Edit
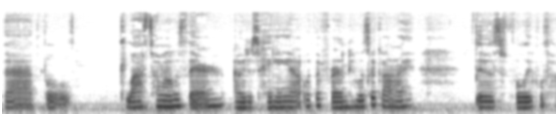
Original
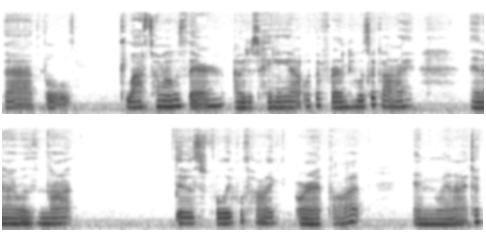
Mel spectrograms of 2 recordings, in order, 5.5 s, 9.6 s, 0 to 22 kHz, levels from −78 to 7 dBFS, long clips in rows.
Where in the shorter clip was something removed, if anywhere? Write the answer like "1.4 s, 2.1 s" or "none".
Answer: 4.7 s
